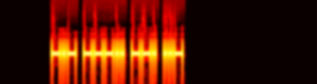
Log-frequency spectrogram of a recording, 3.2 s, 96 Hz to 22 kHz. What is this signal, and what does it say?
Morse code, heard as a keyed tone, about 44 wpm, 700 Hz. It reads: K8GU
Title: Easy Call Signs Repeated 3x - 45wpm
